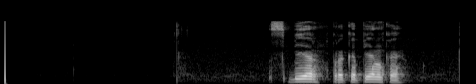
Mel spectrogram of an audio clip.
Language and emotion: Russian, neutral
